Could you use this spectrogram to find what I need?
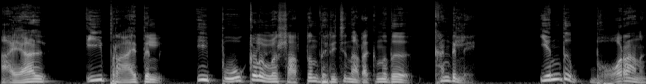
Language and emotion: Malayalam, disgusted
